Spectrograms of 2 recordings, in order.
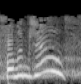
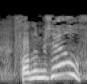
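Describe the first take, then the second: First: "hemzelf" lifted much higher, hit hard; stress on hemzelf. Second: Said in the usual way. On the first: Acted. Preacher driving home "hemzelf" to the congregation, high stress. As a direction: echo it, pitching "hemzelf" way up. Preacher repeats phrase for weight.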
